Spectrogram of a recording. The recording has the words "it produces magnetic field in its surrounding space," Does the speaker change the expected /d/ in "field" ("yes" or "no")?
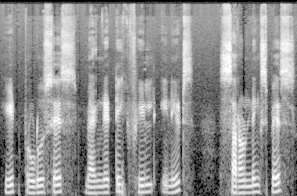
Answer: no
